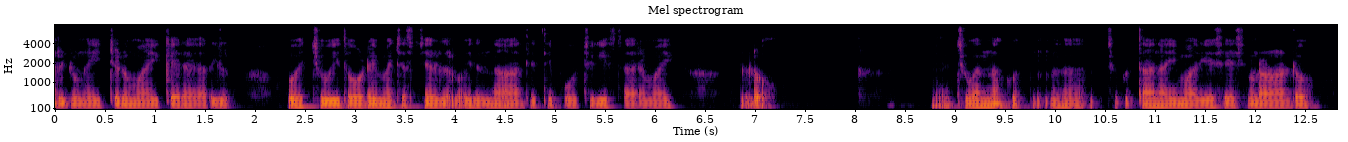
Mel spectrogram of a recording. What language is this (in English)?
Malayalam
